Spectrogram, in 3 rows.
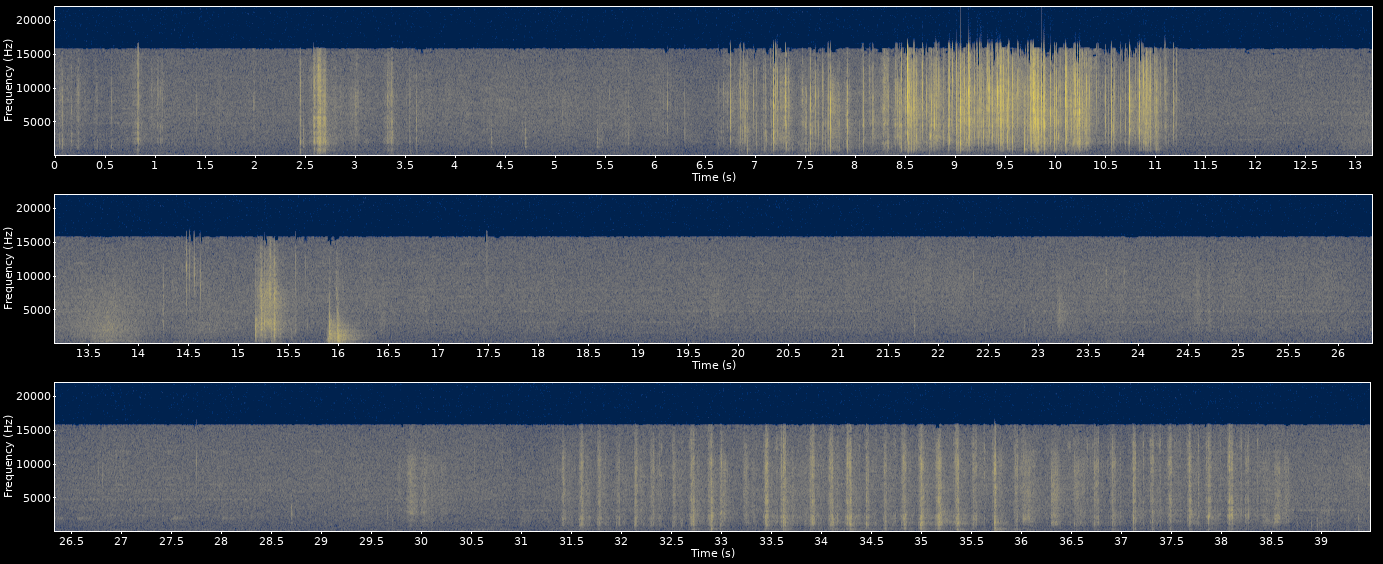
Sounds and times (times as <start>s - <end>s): Inside, small room: 0.0s - 39.4s.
